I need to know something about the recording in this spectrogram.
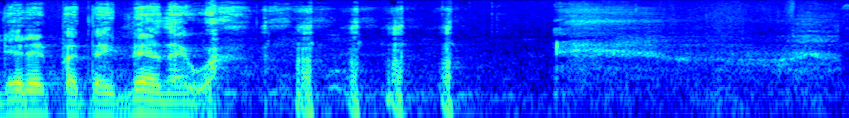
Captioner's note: chuckles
